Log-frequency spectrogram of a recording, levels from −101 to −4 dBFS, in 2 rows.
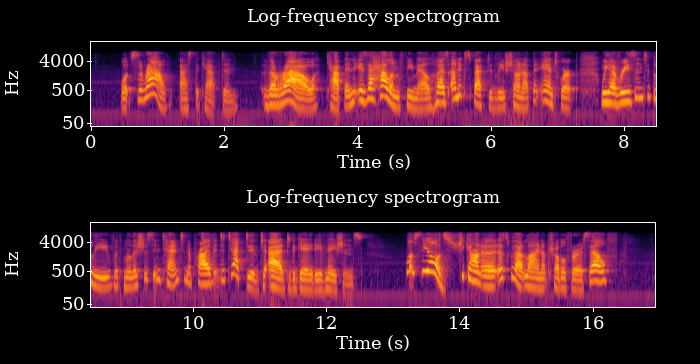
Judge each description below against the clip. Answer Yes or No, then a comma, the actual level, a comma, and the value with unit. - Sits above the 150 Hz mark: Yes, medium, 185 Hz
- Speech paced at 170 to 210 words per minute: Yes, average, 185 wpm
